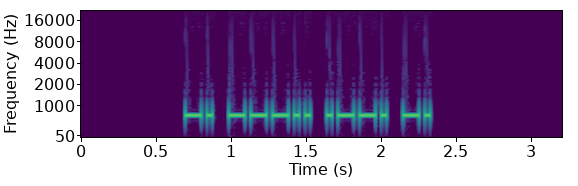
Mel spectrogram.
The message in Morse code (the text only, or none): N8PN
